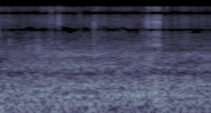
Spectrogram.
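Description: Steady rumble and wind noise from riding a Lime electric scooter over pavement, with a small click at the start.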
